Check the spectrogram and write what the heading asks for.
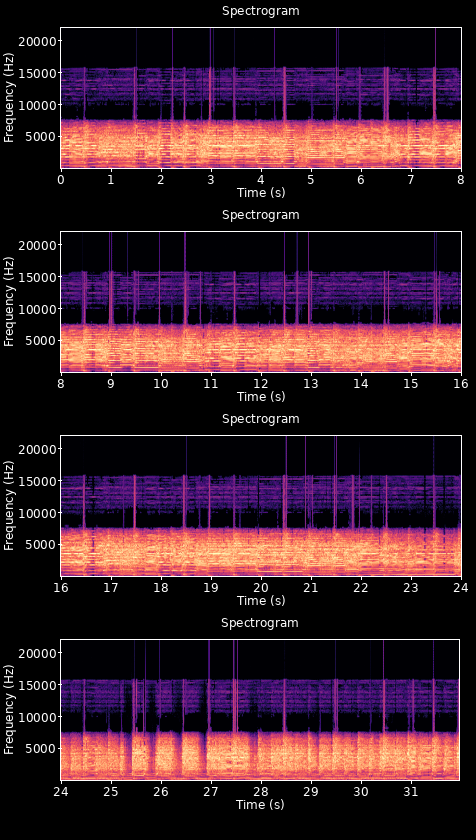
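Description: Electric guitar playing a rock riff on a nursery-rhyme tune: a continuous run of quick picked notes, with a longer held low note about three quarters of the way through.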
